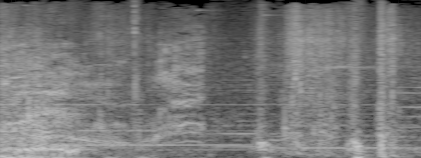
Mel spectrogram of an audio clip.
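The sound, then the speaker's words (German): A dragon in an audio drama lets out a loud, deep roar, then takes off into the air. A few shorter, fainter bursts follow the roar. “Dann brüllt der Nachtschatten laut und steigt in die Luft.”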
